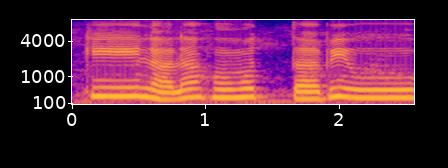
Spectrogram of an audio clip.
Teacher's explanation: وَإِذَا ذال کو نرمی سے ادا کریں گے، وَإِذَا قِيلَ لَهُمُ اتَّبِعُوا، میم کی پیش کو تا کے ساتھ ملائیں گے، تا کے پر شد ہے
